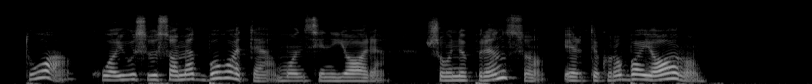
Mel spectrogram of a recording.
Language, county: Lithuanian, Alytus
